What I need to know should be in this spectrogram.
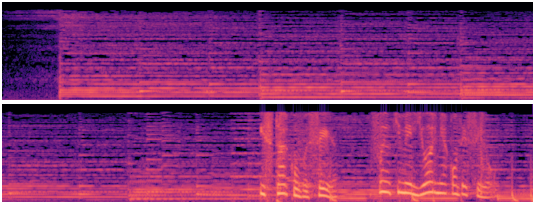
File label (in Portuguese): aniversario namorado, fem; Aniversários; ANIVERSARIO romantico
